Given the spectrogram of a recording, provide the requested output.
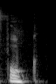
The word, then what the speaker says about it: folk: I said folk. You pronounce the L. Don't pronounce the L.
